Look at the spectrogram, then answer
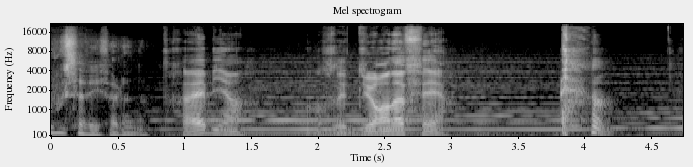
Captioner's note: caughs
